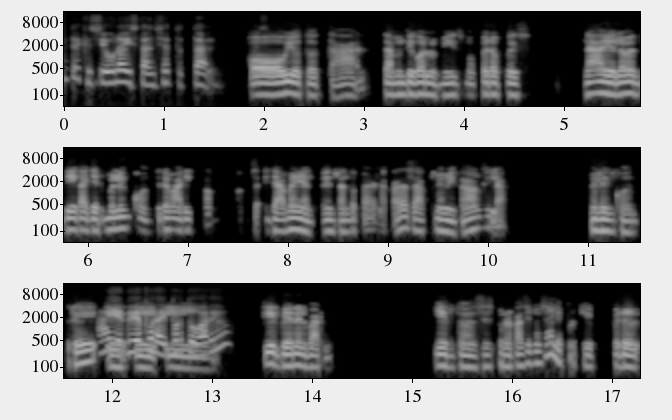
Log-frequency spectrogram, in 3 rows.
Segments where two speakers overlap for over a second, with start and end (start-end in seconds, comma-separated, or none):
11.8-13.1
